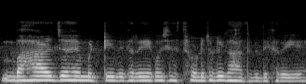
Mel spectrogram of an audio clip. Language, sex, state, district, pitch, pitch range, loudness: Hindi, female, Bihar, Jahanabad, 180 Hz, 175-185 Hz, -16 LUFS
